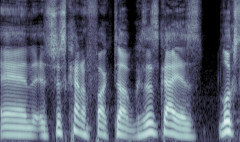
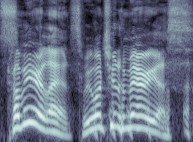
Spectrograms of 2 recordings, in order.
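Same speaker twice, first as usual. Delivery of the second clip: imitated yell, higher and louder; 9 semitones higher, 4 dB louder than usual. Imitating the way he's always yelling: yelling John Lithgow impression. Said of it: "I just do yelling".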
